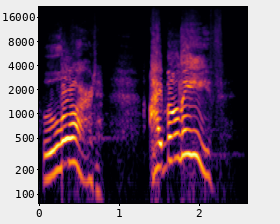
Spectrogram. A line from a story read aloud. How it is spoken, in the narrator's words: with his heart flowing with joy, he cried out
